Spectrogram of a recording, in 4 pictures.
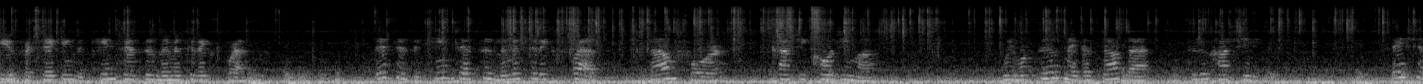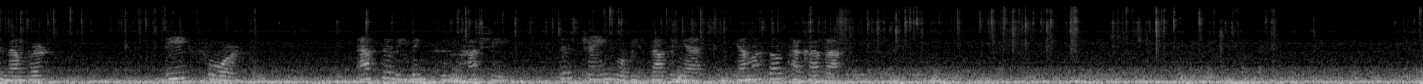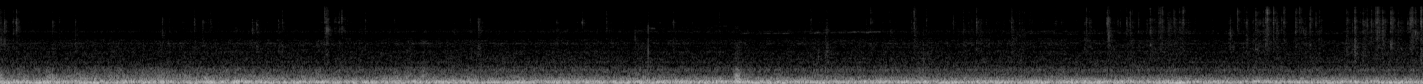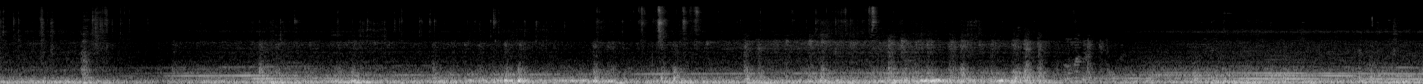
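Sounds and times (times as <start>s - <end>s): train rumbling: 0.0s - 56.9s
train motor whine: 43.5s - 51.5s, 53.8s - 56.9s.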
